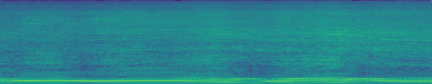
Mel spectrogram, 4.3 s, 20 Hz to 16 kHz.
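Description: Off-road 4x4's engine revving hard under load as the vehicle climbs a muddy bank. The revs hold high, dip briefly about halfway through, then climb again.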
